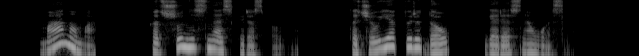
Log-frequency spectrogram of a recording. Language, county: Lithuanian, Panevėžys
